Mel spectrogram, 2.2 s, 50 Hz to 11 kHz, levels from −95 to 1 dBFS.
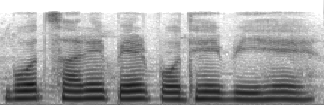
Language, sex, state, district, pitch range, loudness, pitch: Hindi, female, Arunachal Pradesh, Papum Pare, 180-195 Hz, -14 LUFS, 185 Hz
